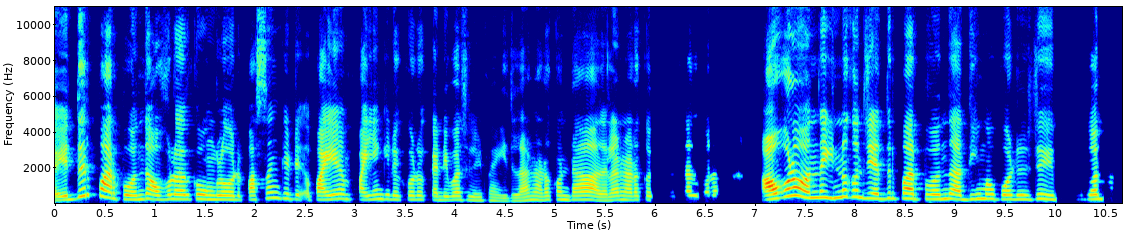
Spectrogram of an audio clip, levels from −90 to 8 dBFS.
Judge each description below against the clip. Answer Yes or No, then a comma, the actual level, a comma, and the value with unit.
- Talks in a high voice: Yes, high, 245 Hz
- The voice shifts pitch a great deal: No, average, 4.3 semitones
